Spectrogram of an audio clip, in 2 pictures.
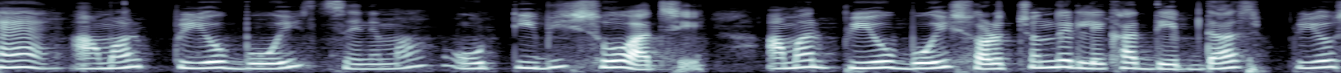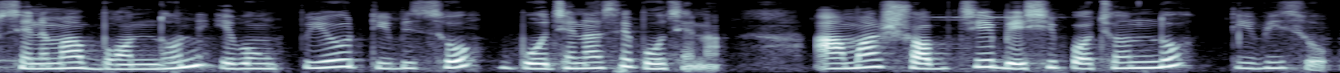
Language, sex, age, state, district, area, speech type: Bengali, female, 30-45, West Bengal, Paschim Bardhaman, urban, spontaneous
